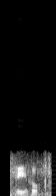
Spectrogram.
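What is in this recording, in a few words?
Dispatch, p25; WSO DISP 1; wake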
